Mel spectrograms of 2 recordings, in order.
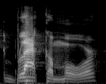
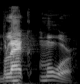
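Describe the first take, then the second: First: A middle vowel is heard between black and moor. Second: No middle vowel is heard between black and moor. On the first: The speaker calls it wrong. "No one pronounced it blackamoor" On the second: The speaker calls it right. "They just said blackmore"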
